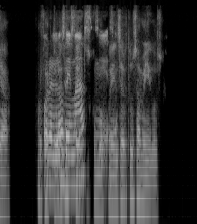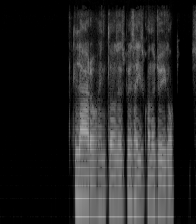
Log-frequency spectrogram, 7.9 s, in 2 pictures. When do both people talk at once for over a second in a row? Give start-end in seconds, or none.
0.8-2.5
